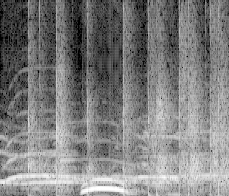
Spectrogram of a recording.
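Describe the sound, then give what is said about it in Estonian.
Scattered applause from a few people, irregular sharp claps rather than a full ovation, with a steady high tone and a brief rising-and-falling vocal hoot in the middle. “Aplaus meile, aplaus.”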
